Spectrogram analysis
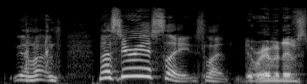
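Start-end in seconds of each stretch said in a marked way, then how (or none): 2.4-3.1 croaky, throat-clearing, broken-frog voice. Showing how to clear the throat by saying one word: Alex Jones impression. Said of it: "do an Alex Jones impression and say the word derivatives".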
